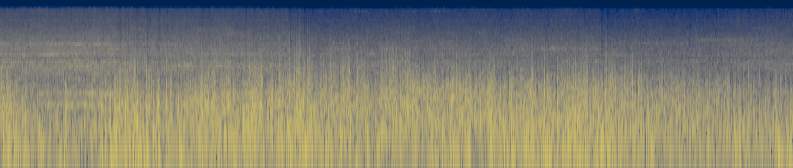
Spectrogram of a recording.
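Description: Wind rushing and buffeting the microphone over the steady rumble of a moving passenger train.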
